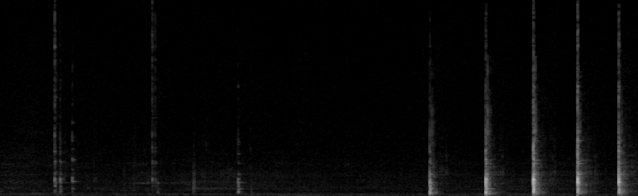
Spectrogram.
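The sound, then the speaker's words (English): A few light metallic taps and clicks, then five loud, sharp hammer blows driving an old wood-handled knife into a tin can of beans to open it, in a steady rhythm, each with a bright ringing edge. “So I took the old wood-handled knife and my hammer. And that's what you're listening to.”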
